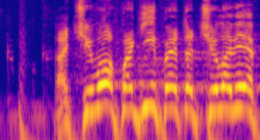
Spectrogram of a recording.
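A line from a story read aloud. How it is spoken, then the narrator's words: Shouting. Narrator (Russian): прокричал капитан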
